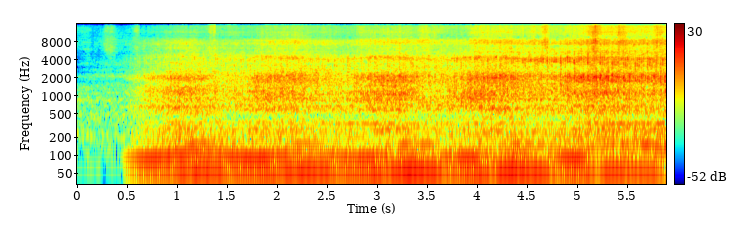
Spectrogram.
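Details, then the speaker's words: 1971 GMC 9500 with Detroit Diesel 6-71 two-stroke, recently revived after 26 years sitting: deep diesel idle swelling and sagging in a slow uneven lope, caused by the wrong idle return spring fitted. "so you hear it kind of loping like that. It's because we have the wrong idle return spring in it."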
